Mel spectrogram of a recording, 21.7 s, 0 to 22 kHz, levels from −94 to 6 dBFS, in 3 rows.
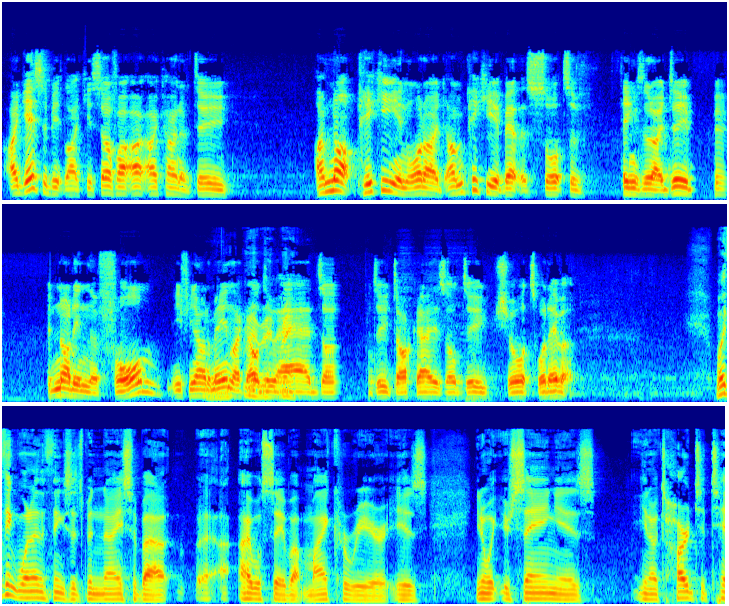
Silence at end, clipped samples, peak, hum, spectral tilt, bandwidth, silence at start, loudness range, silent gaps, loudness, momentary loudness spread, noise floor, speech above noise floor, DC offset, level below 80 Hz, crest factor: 0 s; under 0.1%; 0 dBFS; none; -5 dB/octave; 13.5 kHz; 0.05 s; 5 LU; none; -17 LUFS; 11 LU; -58 dBFS; 41 dB; under 0.1%; -54 dBFS; 18 dB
